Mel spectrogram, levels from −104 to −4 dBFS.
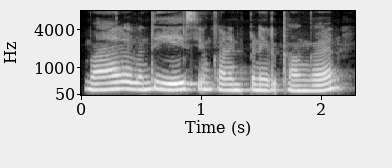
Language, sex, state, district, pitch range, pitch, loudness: Tamil, female, Tamil Nadu, Kanyakumari, 205-235 Hz, 215 Hz, -13 LUFS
